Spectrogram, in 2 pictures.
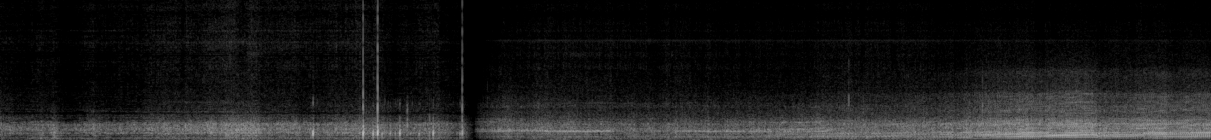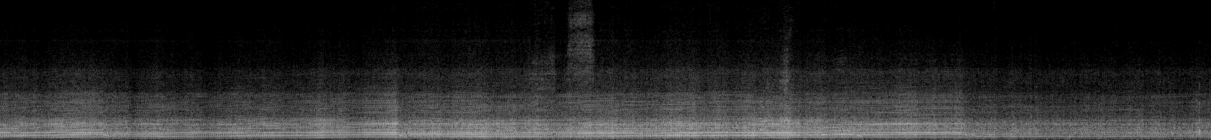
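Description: Mercedes SLS AMG engine revving, a loud rising and falling engine note that climbs in pitch and holds, preceded by a few sharp knocks.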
